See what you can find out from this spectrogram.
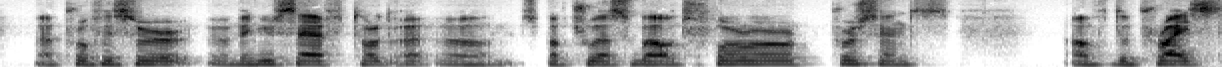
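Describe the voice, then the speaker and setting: Speaking at a fairly slow pace, the man has a medium pitch. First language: French. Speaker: academic researcher presenting. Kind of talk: academic presentation. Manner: halting, many fillers and repetitions.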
